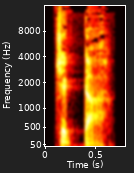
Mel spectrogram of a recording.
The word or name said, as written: चिट्टा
